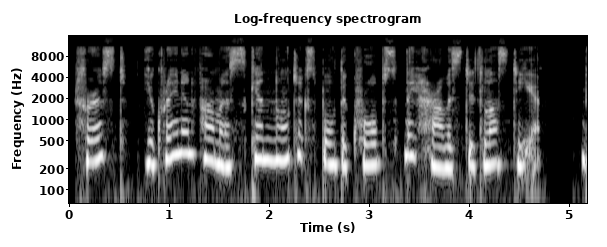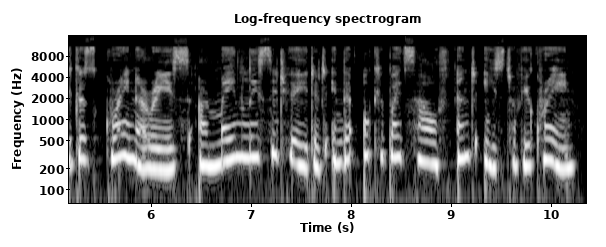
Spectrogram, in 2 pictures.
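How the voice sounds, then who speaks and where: Woman narrator with a slightly high voice. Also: measured pace, darkish tone, low-quality recording. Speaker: podcast narrator. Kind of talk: scripted documentary narration.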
